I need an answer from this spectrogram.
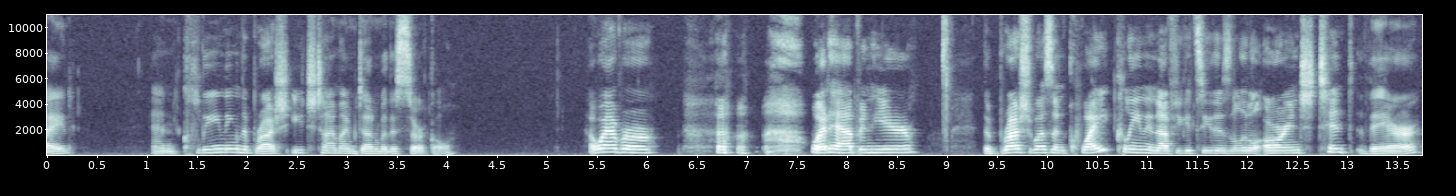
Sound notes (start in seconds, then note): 6.4 chuckle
